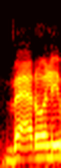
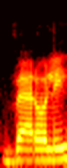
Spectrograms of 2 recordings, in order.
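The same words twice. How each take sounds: First: The word ends with an 'ee' sound. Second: The same.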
